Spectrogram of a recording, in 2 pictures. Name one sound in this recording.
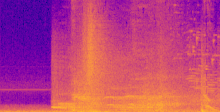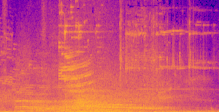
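Magical spell effects whoosh and shimmer.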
